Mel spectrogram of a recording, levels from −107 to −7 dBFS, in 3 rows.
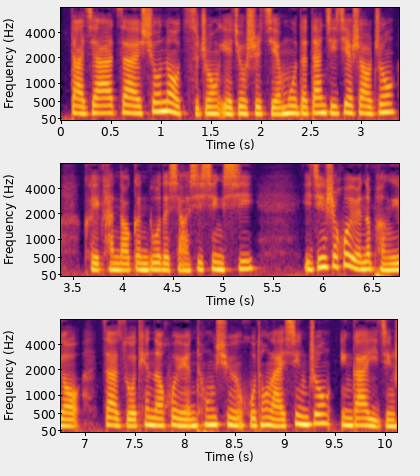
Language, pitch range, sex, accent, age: Chinese, 175-205 Hz, female, native, 20-39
